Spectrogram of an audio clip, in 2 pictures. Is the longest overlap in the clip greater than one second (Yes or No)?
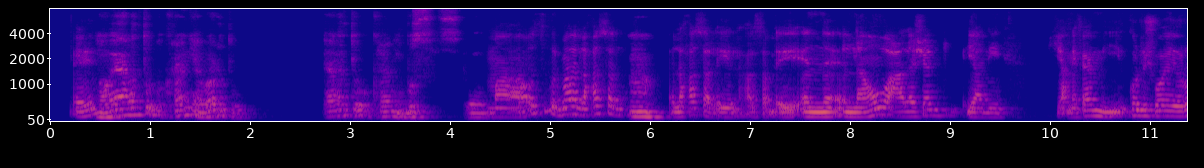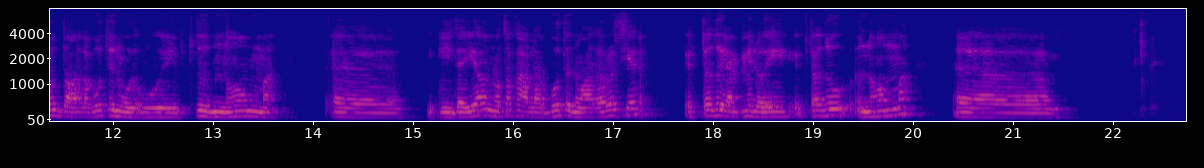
No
